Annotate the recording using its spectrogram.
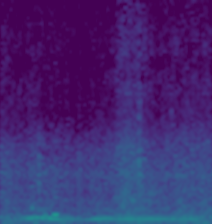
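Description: A bird's faint, low coo: one long held note that rises and dips briefly at its start, then stays level.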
